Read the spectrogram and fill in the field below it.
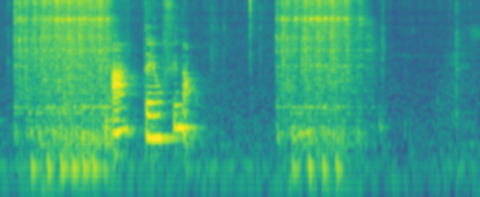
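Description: A sewing machine stitching through a plastic travel organiser for shampoo and creams, fast mechanical chatter in bursts that start and stop, close up, with someone talking briefly between runs.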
